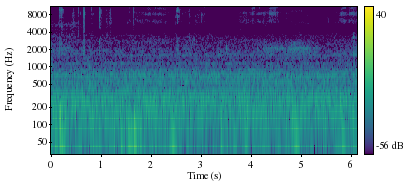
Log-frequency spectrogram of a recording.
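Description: Faint handling sounds: light scratchy rustling and a few small clicks as the synthetic fibres of a streamer fly in a tying vise are combed and stroked straight, over a low steady room hum.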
